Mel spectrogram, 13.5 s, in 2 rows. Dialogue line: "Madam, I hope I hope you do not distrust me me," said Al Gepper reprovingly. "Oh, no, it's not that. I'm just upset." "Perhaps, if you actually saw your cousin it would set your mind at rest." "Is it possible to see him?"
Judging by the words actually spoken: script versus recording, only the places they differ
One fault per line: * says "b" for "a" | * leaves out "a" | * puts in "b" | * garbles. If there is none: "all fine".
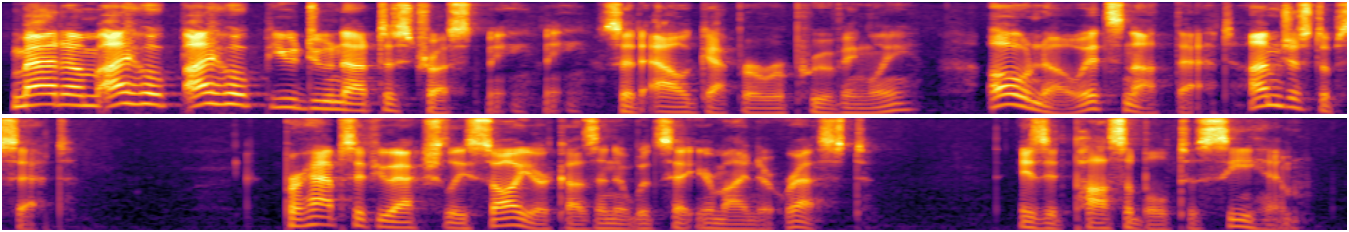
all fine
